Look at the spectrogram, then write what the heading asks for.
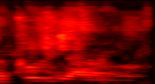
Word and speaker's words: Orcollo: Okay, the score is Thorsten Hohmann 83, Dennis Orcollo 29. How do you say his name? It's Orcollo.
